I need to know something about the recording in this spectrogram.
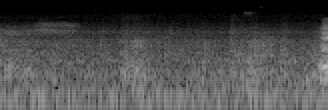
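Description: A five-car commuter train on the Joban Line in Japan, running from Sendai toward Hamayoshida, rumbles steadily along the rails, a dense low-frequency roar with faint rhythmic clatter, heard from inside the carriage with a brief louder thump at the end.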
